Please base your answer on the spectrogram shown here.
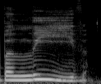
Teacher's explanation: us sometimes.后面 but I have to believe,这个 believe,我们今天拿出来讲一下。那这个词应该读 believe,后面是一个紧张音，我们昨天讲到长音 e 的发法，应该是左右嘴角裂开，齿间距几乎没有的 e, believe,它是一个紧音，所以口腔肌肉是紧张的，我们发成 believe.那有一组发音呢是很多同学不明白，然后也经常会混淆的，我们今天呢就单独来讲一下。那首先说 believe 这个音它是个紧音，所以说它是带长音符号的这个 e 的发音。还有一种呢就是大家见到过去掉这个长音符号的，也就是小写的 i 这个元音哈。我们说在 DJ 音标里面它的发音依然是读 e，只不过它的时长来说要比 e 要更短一些，只有这一个差别，其他的是完全一样的，只是没有长音符号，所以在发这个音的时候时长是更短一些的，我们发成 e。那刚才长音是 e，这个是 e，口型是完全一样的。一般来说这个音呢是会出现在单词尾部的，我们会发像 city，前面是短音的 ac，后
